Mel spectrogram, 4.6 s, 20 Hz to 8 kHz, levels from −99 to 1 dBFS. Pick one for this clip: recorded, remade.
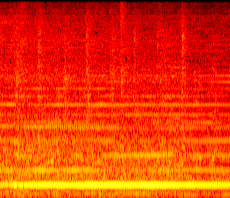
recorded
